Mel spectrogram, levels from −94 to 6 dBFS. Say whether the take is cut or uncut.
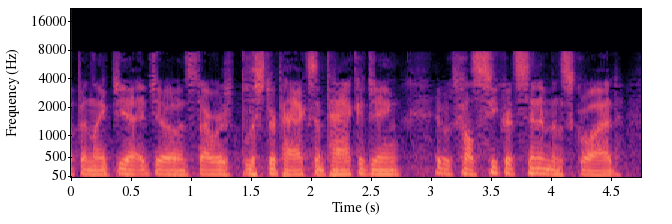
uncut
